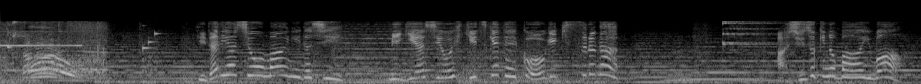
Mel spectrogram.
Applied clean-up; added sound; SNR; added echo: none; none; none; none.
